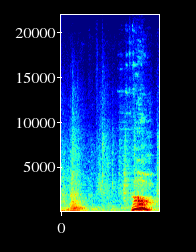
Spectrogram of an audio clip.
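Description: A dog gives one short, fairly loud bark, preceded by a fainter, muffled yelp a moment earlier, with quiet room noise in between.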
